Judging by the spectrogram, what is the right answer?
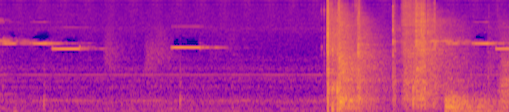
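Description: Studio flash heads beeping their recycle-ready signal: short high beeps, two just after the start, one about two seconds in and another near the end. About three seconds in, the camera and flash fire in a loud, sharp burst, then again a moment later.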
